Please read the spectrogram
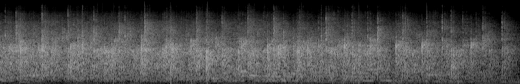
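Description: A crowd applauds a speaker who has just finished, steadily for about five seconds, a dense wash of many hands clapping at once, full and sustained before easing off slightly at the end.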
